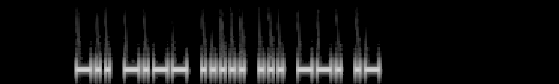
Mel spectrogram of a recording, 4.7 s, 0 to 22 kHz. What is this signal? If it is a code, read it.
Morse code, heard as a keyed tone, about 30 wpm, 700 Hz. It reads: DY5SGA
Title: DXCC-100 Call Signs - 6 Characters - Repeated 2x - 30wpm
